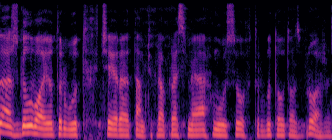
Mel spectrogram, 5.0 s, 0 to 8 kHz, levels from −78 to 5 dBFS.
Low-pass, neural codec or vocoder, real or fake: 7.2 kHz; codec, 16 kHz, 8 kbps, FreqCodec, smaller model; fake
